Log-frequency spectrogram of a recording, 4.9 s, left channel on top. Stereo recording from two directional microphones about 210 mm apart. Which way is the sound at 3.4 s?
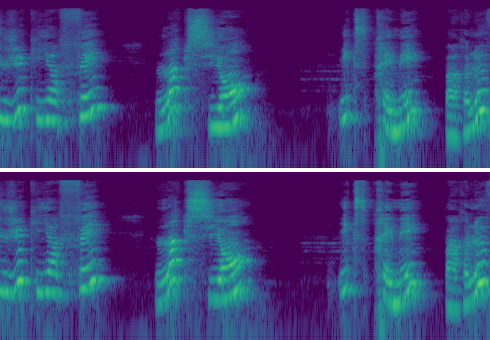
35° right (ahead or behind).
